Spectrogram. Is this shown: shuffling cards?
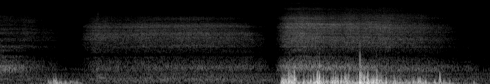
no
